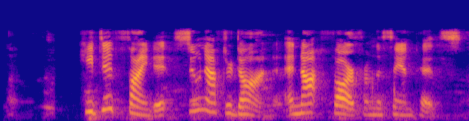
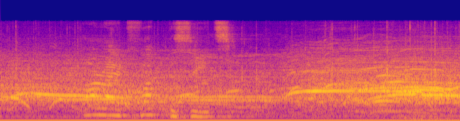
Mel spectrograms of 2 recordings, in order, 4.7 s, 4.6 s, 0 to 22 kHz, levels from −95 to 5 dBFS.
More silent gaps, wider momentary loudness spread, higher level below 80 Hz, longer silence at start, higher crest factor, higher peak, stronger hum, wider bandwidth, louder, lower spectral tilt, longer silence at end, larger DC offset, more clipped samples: neither; about the same, 9 LU vs 11 LU; second, -68 dBFS vs -46 dBFS; first, 0.45 s vs 0 s; first, 18 dB vs 12 dB; about the same, -2 dBFS vs 0 dBFS; neither; second, 8.4 kHz vs 11 kHz; second, -19 LUFS vs -12 LUFS; second, -0.5 dB/octave vs -3 dB/octave; about the same, 0.1 s vs 0 s; second, under 0.1% vs 5%; second, under 0.1% vs 0.3%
